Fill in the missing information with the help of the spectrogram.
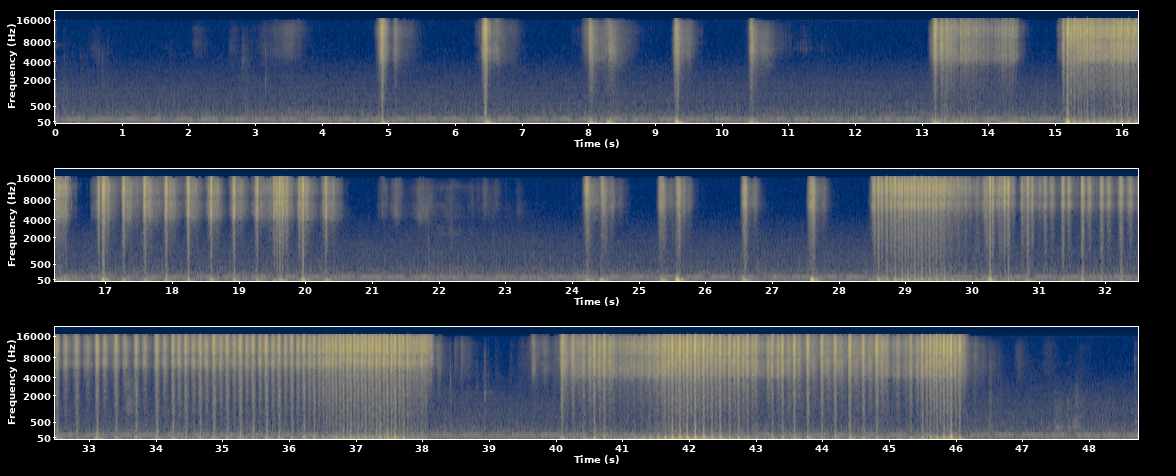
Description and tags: Two different seeded poppy pods shaken at various rates. Single hits and loops and a few sweet rattle snake segments that you have to edit yourself.
loop, shaker, snake, rattle, hits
